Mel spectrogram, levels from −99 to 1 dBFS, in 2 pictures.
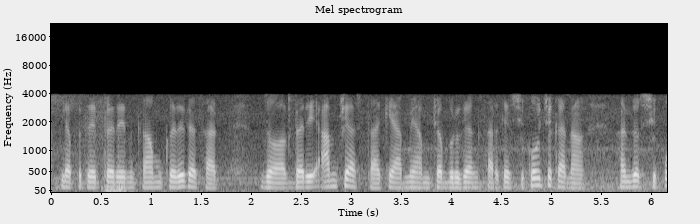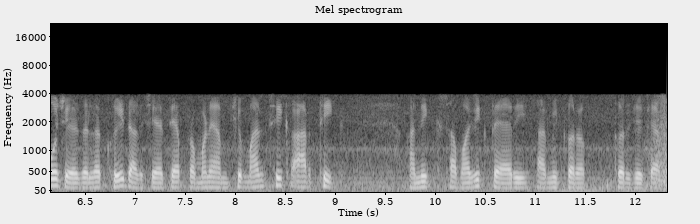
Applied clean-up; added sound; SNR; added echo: none; Fire; 15 dB; none.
